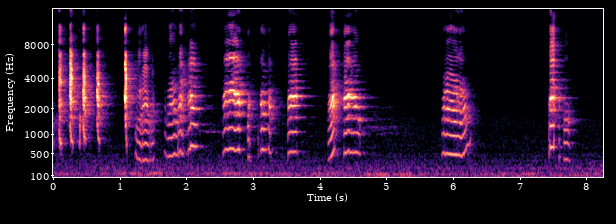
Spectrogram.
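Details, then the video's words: Talking parrot kept as a pet, imitating a dog barking: a run of quick, sharp, rasping yelps, then spaced single harmonic barks with gaps of about a second; a faint low hum underneath. "My Talking Parrot Barks Like a Dog"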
